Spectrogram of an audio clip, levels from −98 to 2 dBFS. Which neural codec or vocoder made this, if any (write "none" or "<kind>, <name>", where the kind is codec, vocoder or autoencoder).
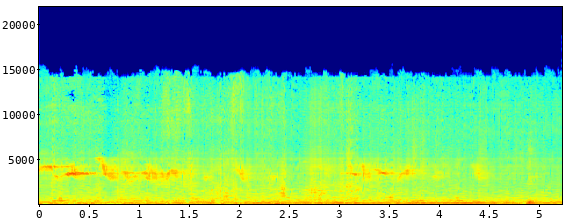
vocoder, BigVGAN v2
